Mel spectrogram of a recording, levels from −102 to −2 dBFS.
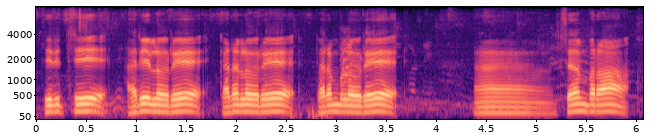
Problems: constant background noise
